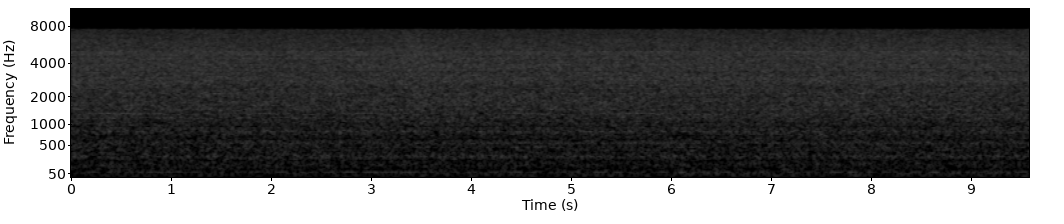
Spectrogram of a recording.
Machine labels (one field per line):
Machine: fan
